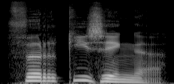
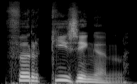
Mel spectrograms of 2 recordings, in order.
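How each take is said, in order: First: The final n sound is left off. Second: The final n sound is clearly pronounced. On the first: "Often we do not pronounce the N at the end of the word" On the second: "but if you want to, it will sound like this"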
